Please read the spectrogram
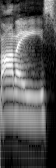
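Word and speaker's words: Anaïs: I know I'm pronouncing the name Anais right because I have several friends with that name with that spelling, but.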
